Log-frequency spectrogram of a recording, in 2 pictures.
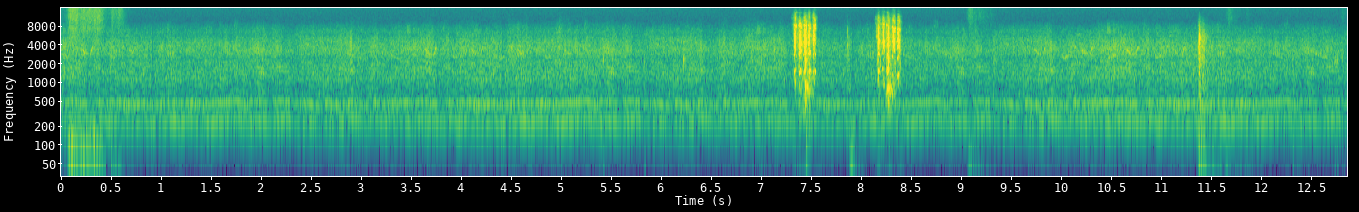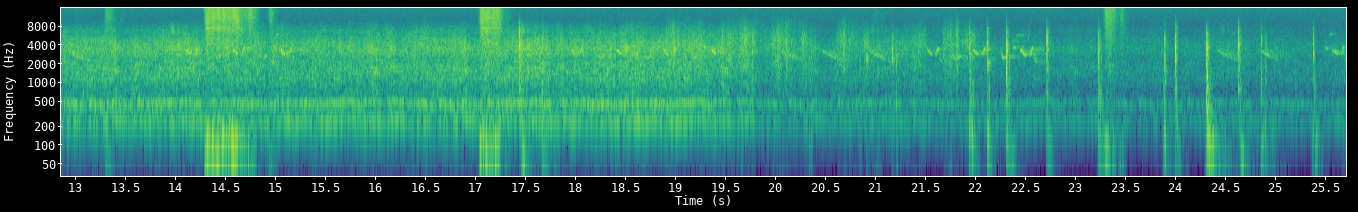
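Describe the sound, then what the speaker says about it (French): Bees buzz in the video game Trash Day, a steady, continuous drone throughout, with a few sharper clicks and knocks breaking through toward the end. "J'entends des abeilles, je crois."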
